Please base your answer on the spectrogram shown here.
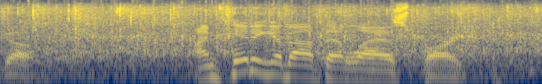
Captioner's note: audience clapping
